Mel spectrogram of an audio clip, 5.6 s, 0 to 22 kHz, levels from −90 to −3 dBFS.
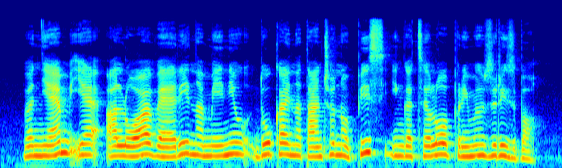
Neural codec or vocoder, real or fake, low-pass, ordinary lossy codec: none; real; 14.4 kHz; none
